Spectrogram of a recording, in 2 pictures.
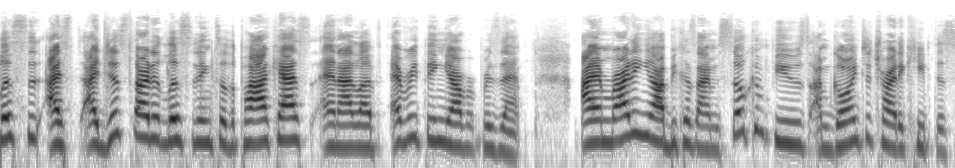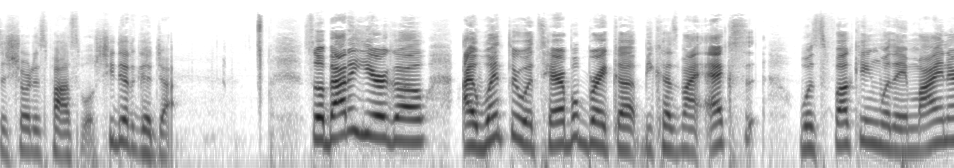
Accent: Chicago, Illinois, United States; He's from Detroit and I'm from Chicago.

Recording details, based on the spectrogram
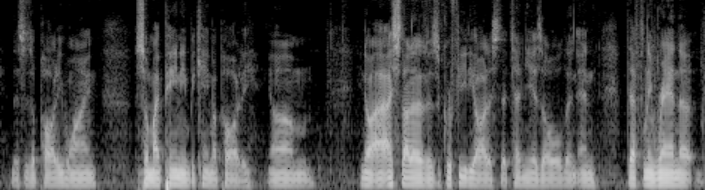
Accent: New York, United States; doing what inspires me is my neighborhood, you know, growing up in Brooklyn.

